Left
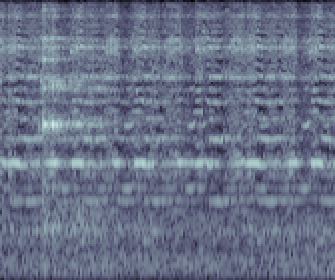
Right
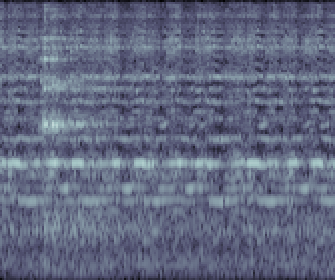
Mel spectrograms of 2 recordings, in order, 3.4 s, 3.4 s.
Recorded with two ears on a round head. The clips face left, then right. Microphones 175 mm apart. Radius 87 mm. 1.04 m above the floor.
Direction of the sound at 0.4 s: 60° left (ahead or behind).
